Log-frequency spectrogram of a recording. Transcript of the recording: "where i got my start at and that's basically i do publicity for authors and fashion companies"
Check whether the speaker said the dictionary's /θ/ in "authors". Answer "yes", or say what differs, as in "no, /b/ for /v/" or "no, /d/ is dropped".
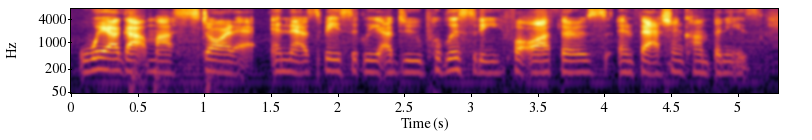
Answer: yes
